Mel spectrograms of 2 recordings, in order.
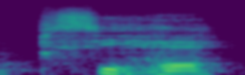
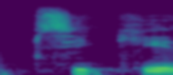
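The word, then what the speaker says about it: ψυχή: na morte, a palavra lá é psirré, ou psique, dependendo da pronúncia que você adotar.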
